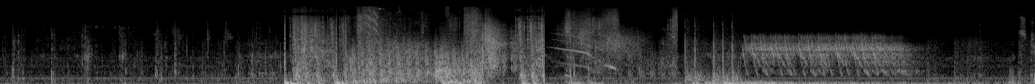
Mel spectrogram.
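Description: Gunfire in the wargame Campaign Series Vietnam, a dense stretch of loud crackling volleys and clattering shots that gives way to a softer rhythmic tapping and a steady electronic hum.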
